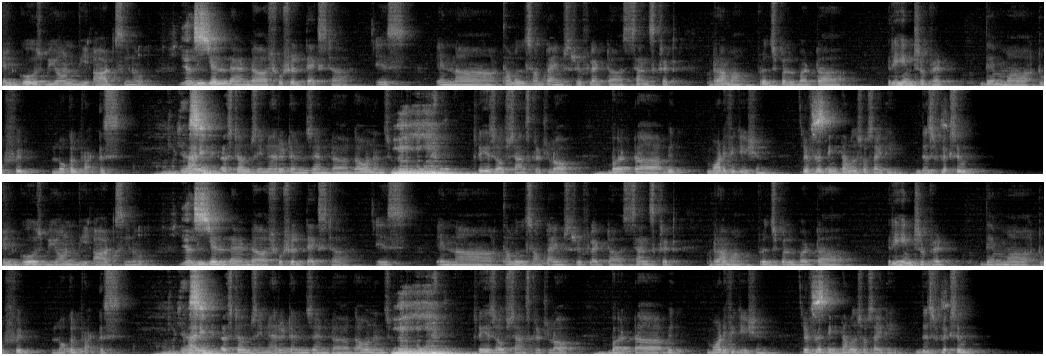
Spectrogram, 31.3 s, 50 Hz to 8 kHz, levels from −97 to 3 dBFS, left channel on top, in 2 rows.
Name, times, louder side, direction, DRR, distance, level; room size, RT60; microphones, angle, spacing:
voice 1, 0.0-2.2 2.8-5.3 5.6-6.0 6.5-10.1 10.6-12.6 13.3-14.2 14.7-16.0 16.4-17.4 18.3-21.7 22.8-24.1 24.7-25.8 26.2-27.1 27.6-29.1 29.3-30.1, left 1 dB, 35° left, 0 dB, 1.3 m, -37 dB
voice 2, 2.6-3.1 10.6-10.7 17.9-18.7 21.5-22.8 24.5-24.8 27.6-28.0 29.5-29.6, equal, 10° left, 1 dB, 2.0 m, -24 dB
16.5 x 7.5 x 9.8 m, 0.86 s
head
